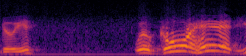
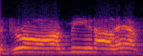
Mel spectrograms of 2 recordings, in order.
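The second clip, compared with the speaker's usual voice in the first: ordinary delivery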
